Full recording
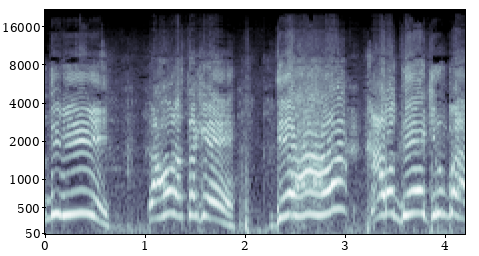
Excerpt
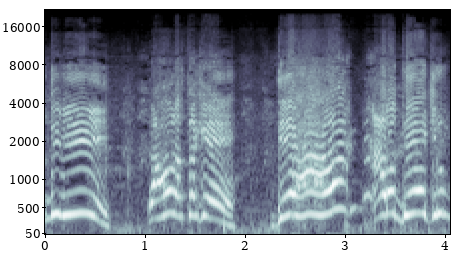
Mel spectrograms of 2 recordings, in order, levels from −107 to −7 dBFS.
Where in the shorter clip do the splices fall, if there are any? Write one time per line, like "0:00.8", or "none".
none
